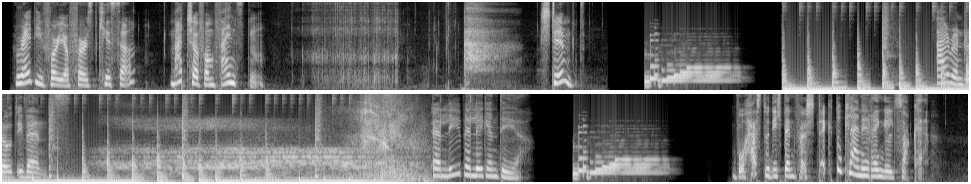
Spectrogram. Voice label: Sprecher Showreel

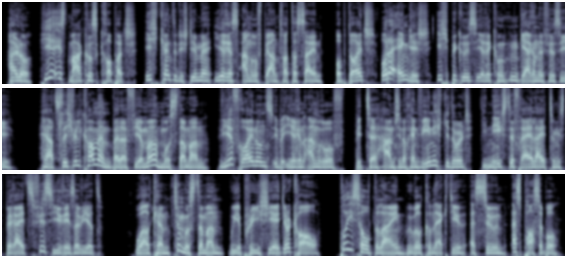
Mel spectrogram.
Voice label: Sprecher Telefonansagen

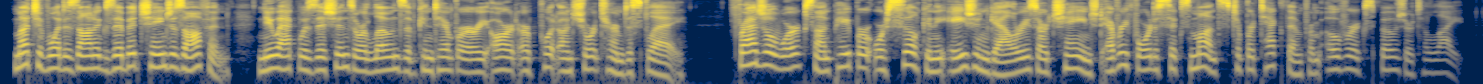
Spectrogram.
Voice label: Sprecher Native speaker

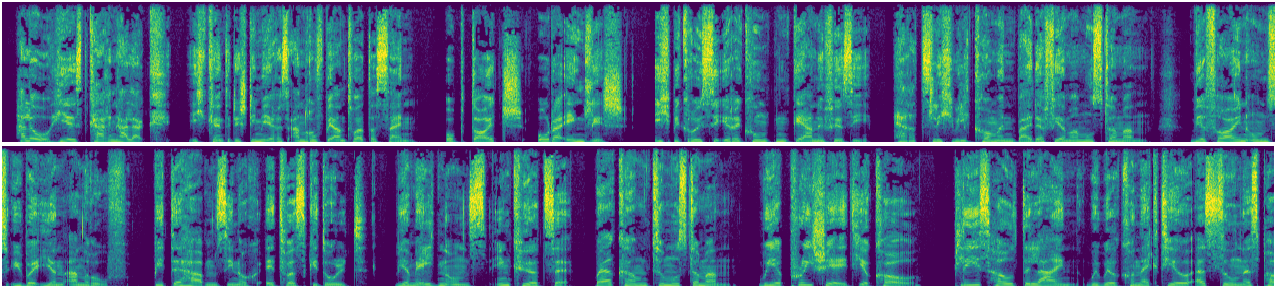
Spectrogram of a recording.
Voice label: Sprecher Telefonansagen

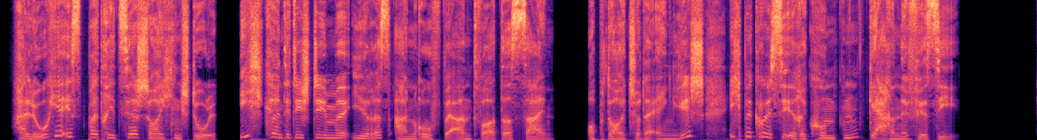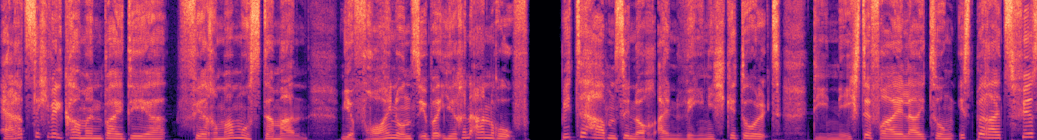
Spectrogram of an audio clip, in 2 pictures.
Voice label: Telefonansagen

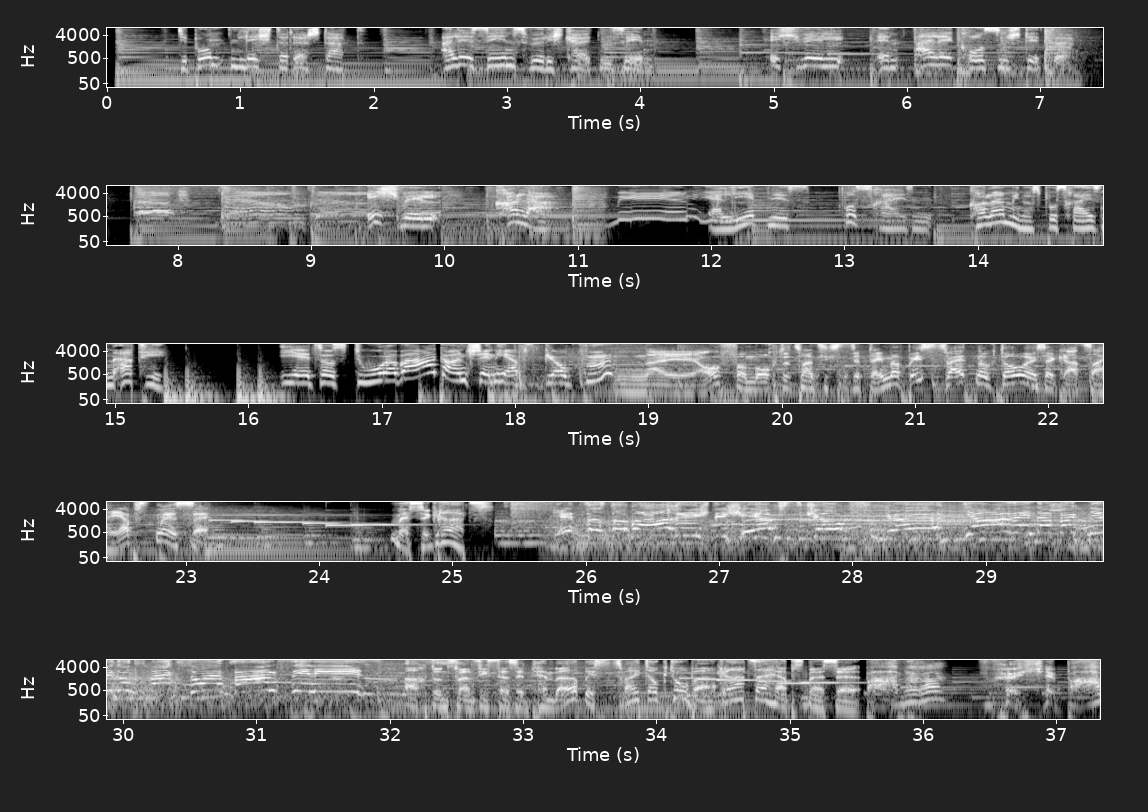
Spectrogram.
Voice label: Sprecher Showreel

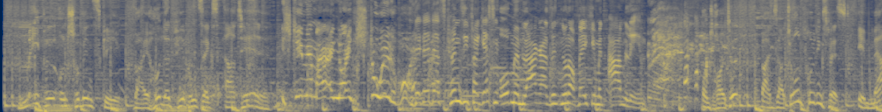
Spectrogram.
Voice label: Sprecher Showreel

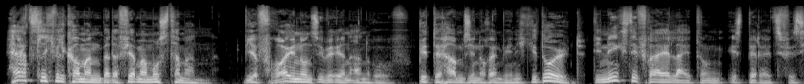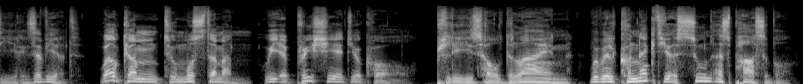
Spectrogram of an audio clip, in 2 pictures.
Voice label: Telefonansagen

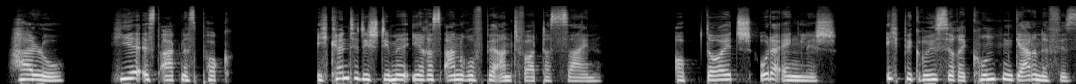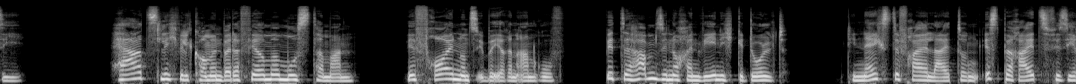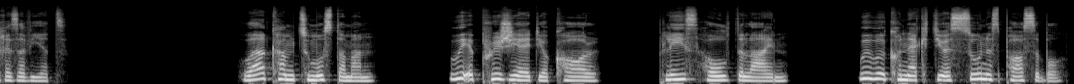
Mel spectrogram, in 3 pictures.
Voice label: Telefonansagen

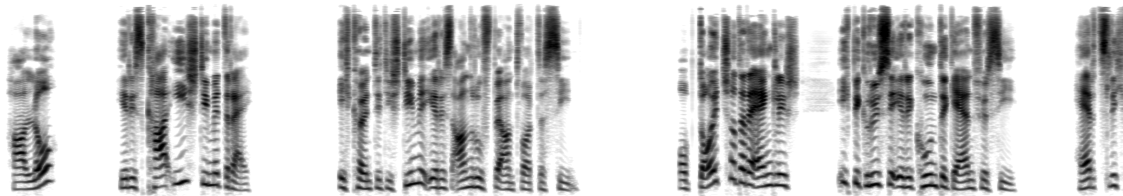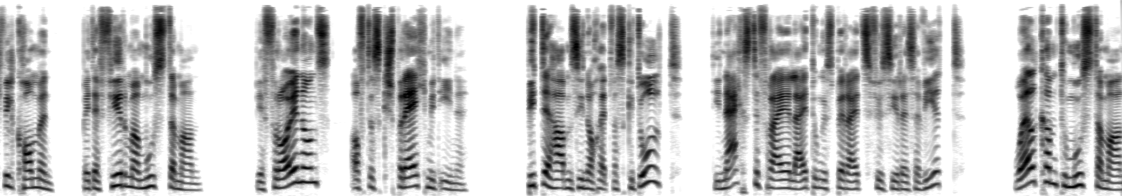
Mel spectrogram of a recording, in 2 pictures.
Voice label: KI-Stimme; ki telefonansagen auf schweizerdeutsch

